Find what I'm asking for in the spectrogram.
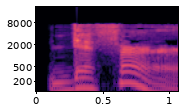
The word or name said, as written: deferrer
